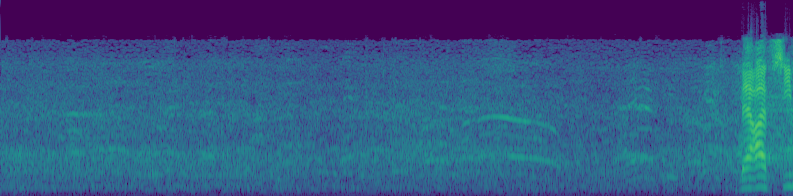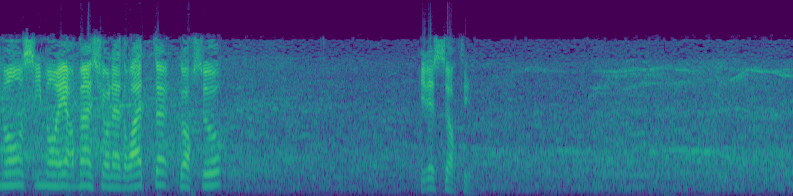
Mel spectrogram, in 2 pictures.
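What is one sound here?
A large crowd murmurs in the distance.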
